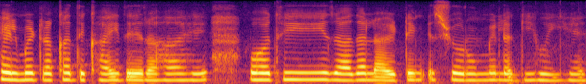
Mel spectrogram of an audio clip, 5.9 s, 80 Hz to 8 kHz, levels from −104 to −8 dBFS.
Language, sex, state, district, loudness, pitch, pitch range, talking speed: Hindi, female, Bihar, Katihar, -15 LUFS, 225 Hz, 220-235 Hz, 165 wpm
